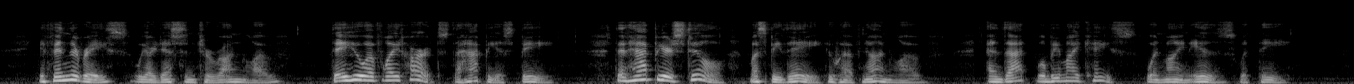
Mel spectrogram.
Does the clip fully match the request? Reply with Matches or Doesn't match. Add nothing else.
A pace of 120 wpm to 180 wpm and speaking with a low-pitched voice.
Matches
